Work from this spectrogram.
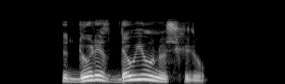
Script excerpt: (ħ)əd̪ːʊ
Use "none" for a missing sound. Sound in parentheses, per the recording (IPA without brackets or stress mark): θ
